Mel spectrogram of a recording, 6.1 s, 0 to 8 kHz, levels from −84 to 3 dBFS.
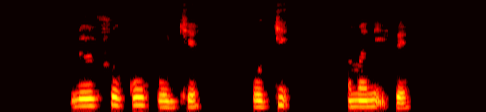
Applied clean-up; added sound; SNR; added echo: none; none; none; none.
